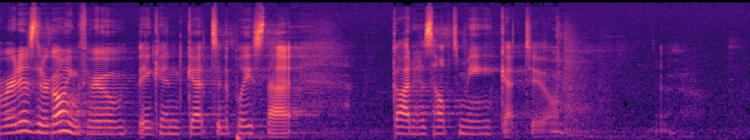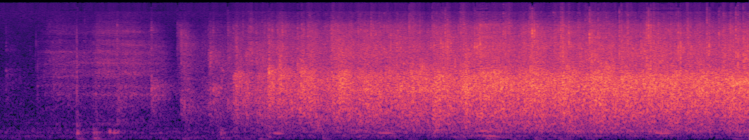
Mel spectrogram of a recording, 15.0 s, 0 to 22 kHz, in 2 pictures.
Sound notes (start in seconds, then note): 8.9 applause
